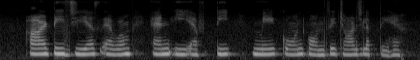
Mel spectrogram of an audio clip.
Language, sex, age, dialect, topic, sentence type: Hindi, female, 18-24, Garhwali, banking, question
